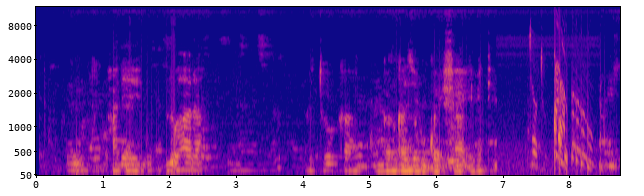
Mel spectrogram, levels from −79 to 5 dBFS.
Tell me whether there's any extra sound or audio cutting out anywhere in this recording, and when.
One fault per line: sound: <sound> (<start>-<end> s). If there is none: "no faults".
sound: chirp (7.4-8.4 s)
